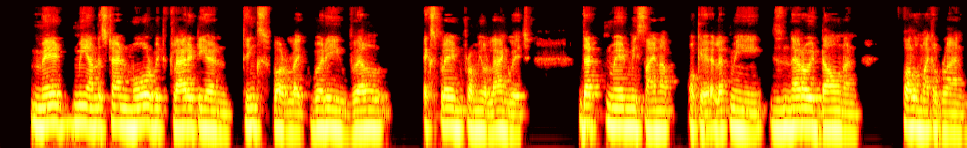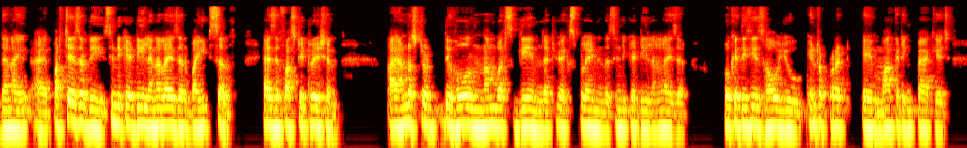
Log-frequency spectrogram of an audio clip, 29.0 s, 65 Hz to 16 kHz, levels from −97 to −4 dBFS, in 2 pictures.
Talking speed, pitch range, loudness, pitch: 145 wpm, 130-150 Hz, -20 LUFS, 140 Hz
